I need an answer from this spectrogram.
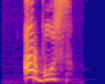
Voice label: "watermelon", Russian

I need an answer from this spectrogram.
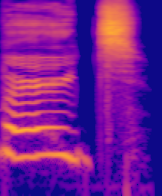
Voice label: "birds", English

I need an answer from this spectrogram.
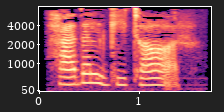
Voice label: "this is a ukulele", Arabic

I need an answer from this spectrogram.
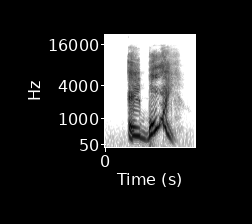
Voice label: "boy", English

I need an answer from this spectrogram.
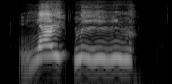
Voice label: "lightning", English

